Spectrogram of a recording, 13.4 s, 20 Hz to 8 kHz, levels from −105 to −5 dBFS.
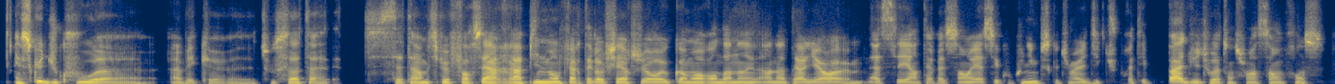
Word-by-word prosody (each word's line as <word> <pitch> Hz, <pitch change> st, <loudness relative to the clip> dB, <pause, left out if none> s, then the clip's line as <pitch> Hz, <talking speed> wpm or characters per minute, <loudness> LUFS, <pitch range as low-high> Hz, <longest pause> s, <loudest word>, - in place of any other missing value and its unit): est-ce 130 Hz, -1 st, +10 dB
que -, -, +4 dB
du 120 Hz, -5 st, +5 dB
coup, 130 Hz, -1 st, +2 dB
heu, 95 Hz, -1 st, +1 dB, 0.6 s
avec -, -, -8 dB
heu, 90 Hz, -1 st, -11 dB, 0.4 s
tout 100 Hz, -, -5 dB
ça, 115 Hz, +3 st, +1 dB
tu 120 Hz, -, -8 dB
as 90 Hz, 0 st, -6 dB, 0.4 s
ça -, -, -5 dB
t'a 100 Hz, -1 st, -1 dB
un 110 Hz, -, +2 dB
petit 115 Hz, -, -2 dB
peu 125 Hz, -, +1 dB
forcé 120 Hz, 0 st, +5 dB
à 110 Hz, -4 st, +7 dB
rapidement 130 Hz, +6 st, +3 dB
faire 125 Hz, -3 st, -1 dB
tes 130 Hz, -1 st, -2 dB
recherches 120 Hz, +2 st, +2 dB
sur 105 Hz, -1 st, 0 dB
comment 115 Hz, +1 st, +1 dB
rendre 115 Hz, -1 st, 0 dB
un 100 Hz, -, -2 dB, 0.2 s
un 95 Hz, +1 st, -5 dB
intérieur, 95 Hz, -3 st, -1 dB
hem, -, -, -10 dB
assez 95 Hz, 0 st, -4 dB
intéressant 90 Hz, +1 st, -4 dB
et 85 Hz, -, -1 dB
assez 85 Hz, -, -3 dB
cocooning 135 Hz, +4 st, -5 dB
parce 140 Hz, -, -2 dB
que -, -, -18 dB
tu -, -, -12 dB
m'avais 85 Hz, +1 st, -5 dB
dit -, -, -12 dB
que -, -, -29 dB
tu -, -, -11 dB
prêtais -, -, -15 dB, 0.2 s
pas 150 Hz, -2 st, +7 dB
du 120 Hz, -3 st, -4 dB
tout 120 Hz, 0 st, -4 dB
attention 100 Hz, -1 st, -5 dB
à 95 Hz, -, -4 dB
ça 100 Hz, -, -7 dB
en 90 Hz, -1 st, -7 dB
France. 160 Hz, +4 st, -3 dB
115 Hz, 225 wpm, -23 LUFS, 95-125 Hz, 0.6 s, est-ce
